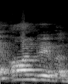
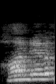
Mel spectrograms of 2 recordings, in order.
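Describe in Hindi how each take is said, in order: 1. शब्द की शुरुआत स्वर से होती है, h साइलेंट है। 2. शब्द की शुरुआत में h की आवाज़ सुनाई देती है। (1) "ये हमारी साइलेंट है" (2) "हॉनरेबल नहीं"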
